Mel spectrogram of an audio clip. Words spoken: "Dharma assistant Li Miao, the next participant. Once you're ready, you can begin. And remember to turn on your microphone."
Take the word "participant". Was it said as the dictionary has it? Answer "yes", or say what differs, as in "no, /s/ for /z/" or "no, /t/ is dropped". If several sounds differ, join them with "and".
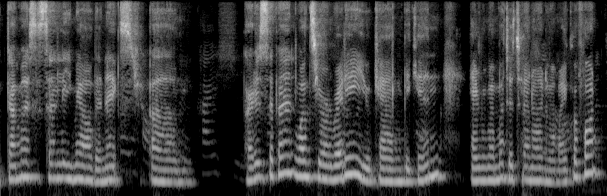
yes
